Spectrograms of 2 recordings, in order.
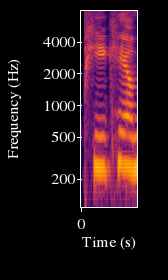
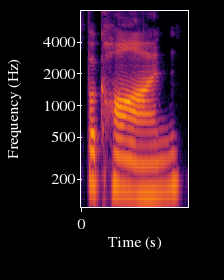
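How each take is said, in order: First: It is said with a Southern pronunciation. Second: It is said with a non-Southern pronunciation.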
